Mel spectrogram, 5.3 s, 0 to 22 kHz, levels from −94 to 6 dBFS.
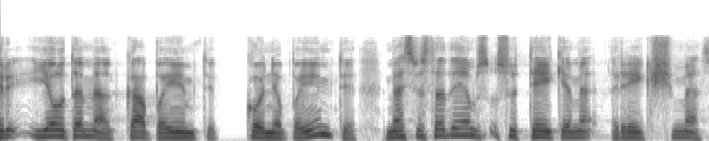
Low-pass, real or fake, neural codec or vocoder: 7.2 kHz; real; none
